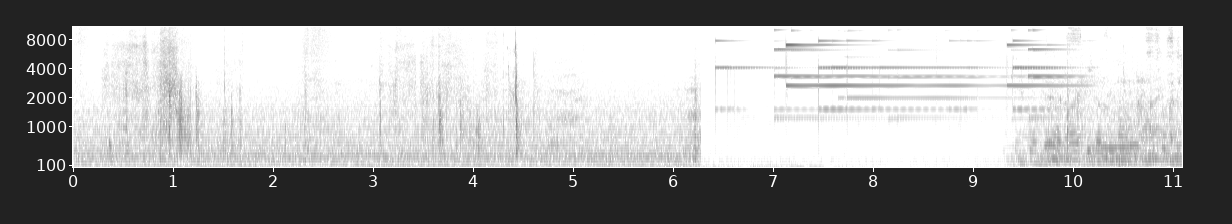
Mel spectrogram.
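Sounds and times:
steady room hum: 0:00.0 - 0:11.0
shimmering wind chimes: 0:06.4 - 0:10.6.

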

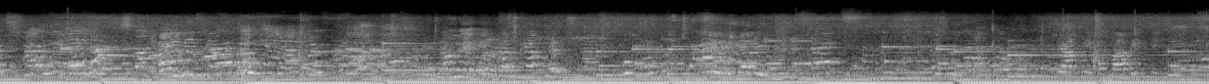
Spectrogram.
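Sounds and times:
background music with bass chords: 0:00.0 - 0:12.0
young children chattering: 0:00.0 - 0:12.0.

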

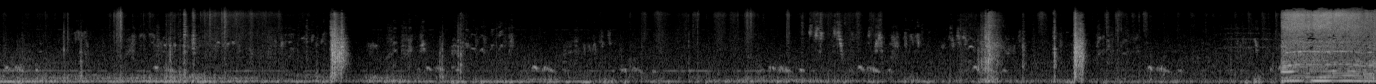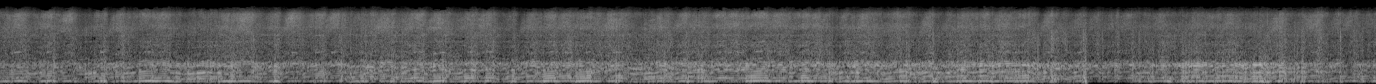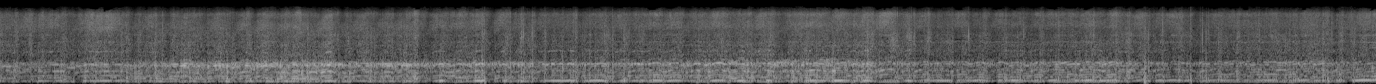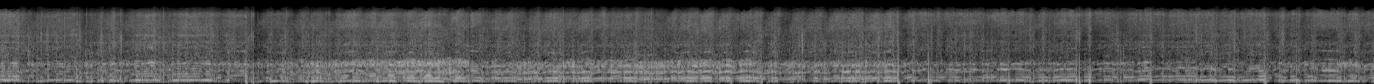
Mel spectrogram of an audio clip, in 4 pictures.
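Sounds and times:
trimmer line cutting grass: 0:00.0 - 0:03.5, 0:12.8 - 0:55.0
string trimmer engine running: 0:12.8 - 0:55.0.

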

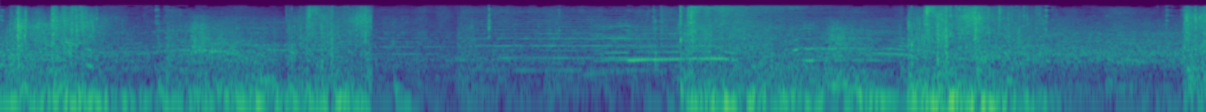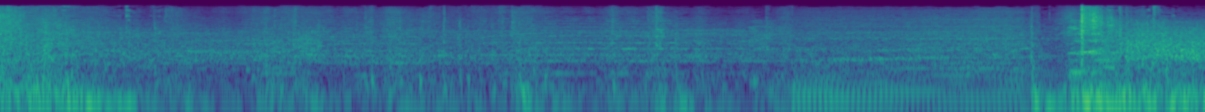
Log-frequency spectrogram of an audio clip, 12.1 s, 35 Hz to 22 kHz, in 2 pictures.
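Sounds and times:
orchestral film score: 0:00.0 - 0:12.0.

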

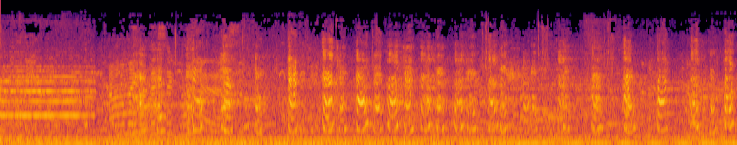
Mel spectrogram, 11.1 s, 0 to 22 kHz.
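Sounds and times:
background music: 0:00.0 - 0:11.0
people's voices: 0:00.0 - 0:11.0
steady low rumble: 0:00.0 - 0:11.0
sea lions barking: 0:00.2 - 0:11.0.

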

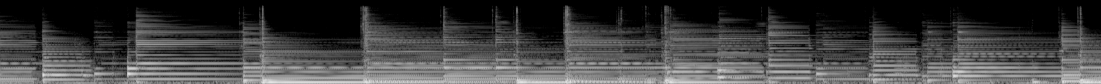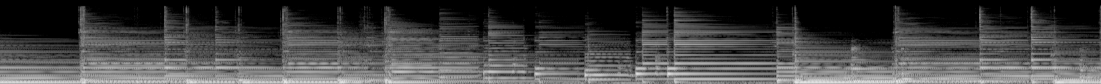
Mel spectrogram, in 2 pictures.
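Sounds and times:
acoustic guitar playing: 0:00.0 - 0:22.0.

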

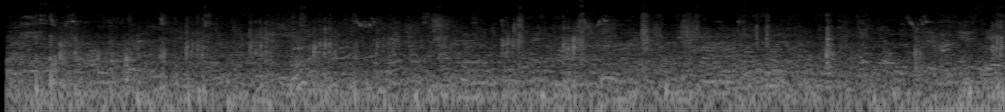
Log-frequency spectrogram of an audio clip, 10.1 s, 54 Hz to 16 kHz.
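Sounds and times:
horse hoofbeats on sand: 0:00.2 - 0:10.0.

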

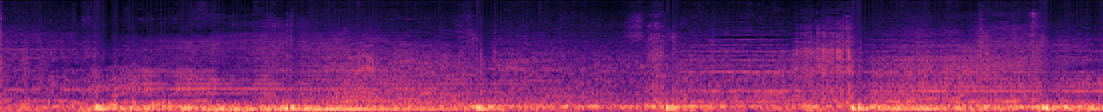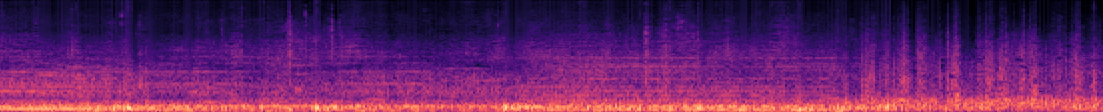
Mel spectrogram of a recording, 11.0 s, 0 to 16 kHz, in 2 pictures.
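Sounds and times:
low brass notes: 0:00.0 - 0:11.0
military band march: 0:00.0 - 0:11.0.

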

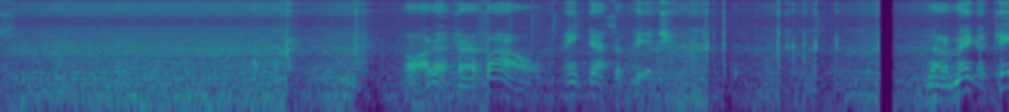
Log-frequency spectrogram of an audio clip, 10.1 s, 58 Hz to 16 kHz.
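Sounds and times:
fan-like room hum and hiss: 0:00.0 - 0:10.0.

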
